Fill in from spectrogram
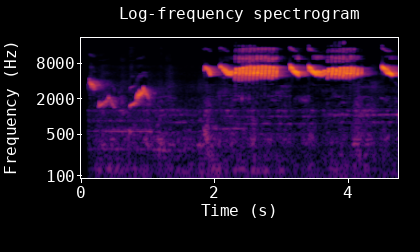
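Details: Orange-headed thrush (anis merah) singing: a few high whistled slurred notes, then long rapid buzzy trills repeated in bursts, with a faint steady hum behind.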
